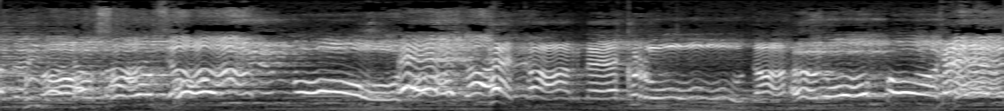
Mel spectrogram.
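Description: Operatic singing with a wide vibrato, more than one voice at once, over a faint low sustained accompaniment.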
